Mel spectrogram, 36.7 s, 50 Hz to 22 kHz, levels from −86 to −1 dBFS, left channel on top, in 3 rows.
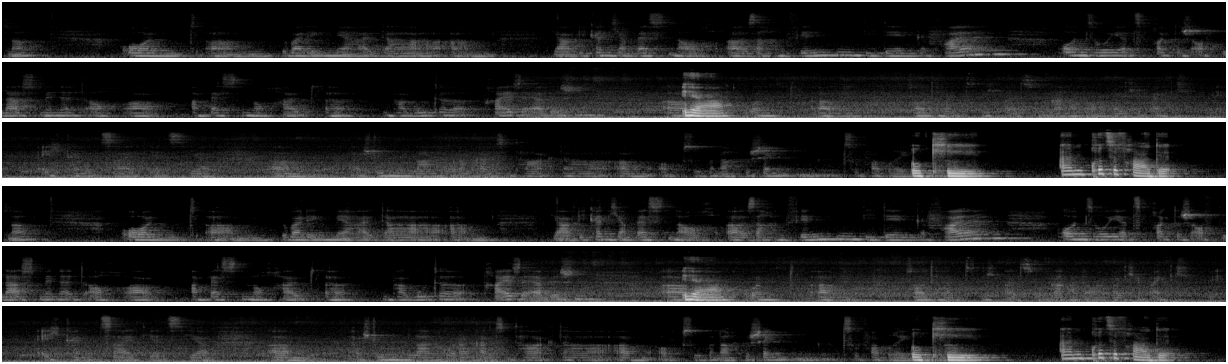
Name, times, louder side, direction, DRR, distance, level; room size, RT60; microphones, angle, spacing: voice 1, 0.0-13.8 14.1-15.7 16.0-24.4 24.8-34.1, right 1 dB, 75° right, -2 dB, 2.3 m, -48 dB
sound 1, 17.4-29.5, equal, 35° right, 6.1 m, -43 dB
voice 2, 19.0-19.5 33.6-34.3 35.1-36.3, left 3 dB, 25° left, 13 dB, 0.4 m, -28 dB
9.2 x 9.0 x 8.7 m, 0.95 s
head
